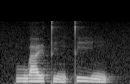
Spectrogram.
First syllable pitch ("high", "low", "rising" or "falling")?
high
